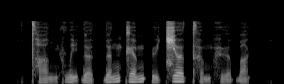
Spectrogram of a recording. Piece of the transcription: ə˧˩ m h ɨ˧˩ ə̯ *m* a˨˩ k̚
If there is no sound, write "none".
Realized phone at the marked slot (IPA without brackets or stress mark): ɓ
